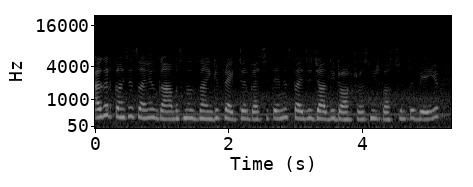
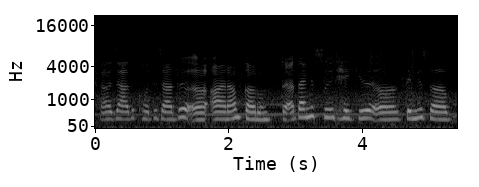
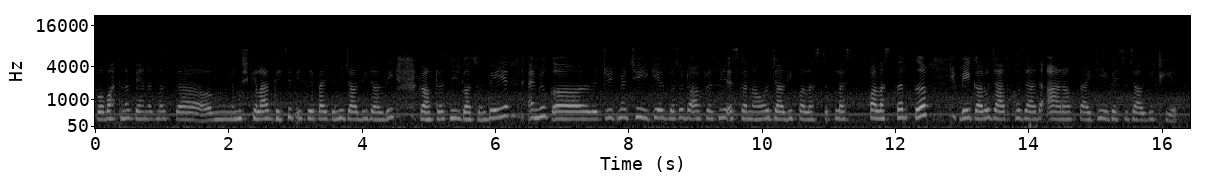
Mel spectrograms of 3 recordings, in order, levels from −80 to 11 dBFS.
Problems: constant background noise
